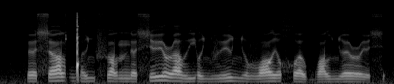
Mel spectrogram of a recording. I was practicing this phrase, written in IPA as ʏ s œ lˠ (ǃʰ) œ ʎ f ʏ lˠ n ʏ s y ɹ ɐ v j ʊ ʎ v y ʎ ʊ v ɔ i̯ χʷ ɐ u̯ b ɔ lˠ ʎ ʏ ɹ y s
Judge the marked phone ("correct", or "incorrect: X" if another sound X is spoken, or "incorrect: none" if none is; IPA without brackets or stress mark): incorrect: ɡ͡ǃ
